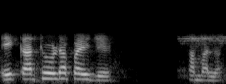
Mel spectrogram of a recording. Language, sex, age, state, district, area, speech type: Marathi, female, 18-30, Maharashtra, Yavatmal, rural, conversation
